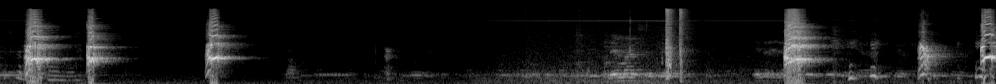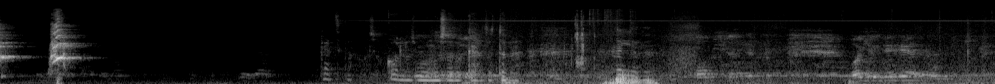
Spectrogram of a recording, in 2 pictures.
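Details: A Yorkshire terrier playing with a new mouse toy gives sharp, short barks: three quick ones, then single barks at irregular gaps, falling quiet after about eleven seconds while rustling and low voices follow.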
